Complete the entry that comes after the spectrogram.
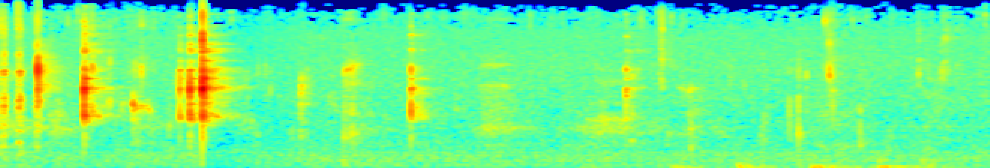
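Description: A metal fork clinking and scraping on a plate while noodles are twirled, with a few sharp clinks in the first two seconds, then fainter scattered clicks of eating.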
